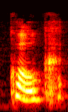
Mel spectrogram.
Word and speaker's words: Coke: Se você não está pronunciando Coke, é muito provável que você esteja pedindo por um pênis.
